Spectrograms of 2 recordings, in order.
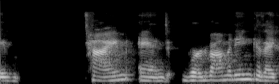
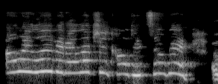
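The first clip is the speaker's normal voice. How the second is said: far higher, bubbly customer voice; voicing the gushing customer. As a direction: gush like a delighted girl in a high squeal. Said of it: "this is literally what I say".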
